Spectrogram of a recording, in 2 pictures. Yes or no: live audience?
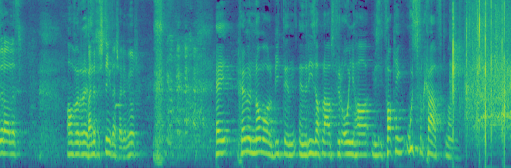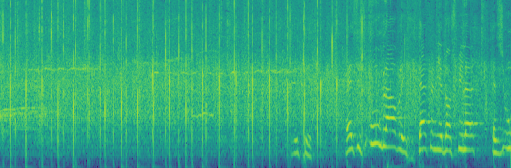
yes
